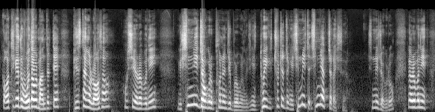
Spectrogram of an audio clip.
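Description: A man's voice: sits high, expressive, very fast. A man in his thirties teaching a TOEIC class in a classroom, joking and chatty with rambling asides. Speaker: TOEIC instructor. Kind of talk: lively classroom lecture. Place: lecture classroom.

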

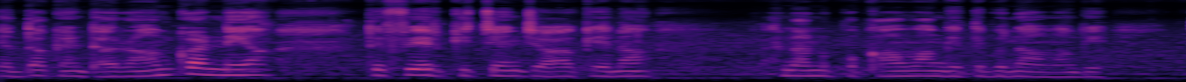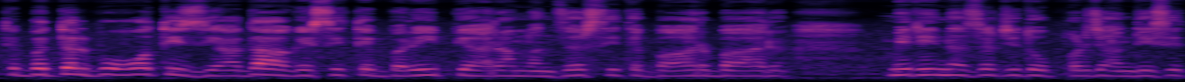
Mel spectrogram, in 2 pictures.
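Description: Home cooking vlogger: middle-aged woman, Punjabi accent, hoarse, easy chatty narration, mid pitch. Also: noisy background. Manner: chatty, homely, mixes Punjabi into Urdu. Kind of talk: casual vlog voice-over.

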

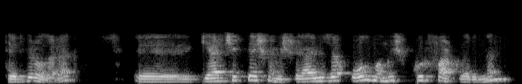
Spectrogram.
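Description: An older man gives an explanatory webinar presentation over a video call, formal and deliberate, with hesitant pauses. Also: on the high side, expressive. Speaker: tax expert presenting at a webinar. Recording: thin, phone-like webinar audio.

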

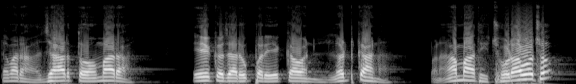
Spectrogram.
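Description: A man's voice: on the high side, lively intonation, a little slow. A man voicing a crafty, scheming male trickster who bargains slyly.

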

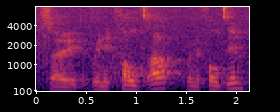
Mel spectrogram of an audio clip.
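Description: A man's voice: a little high, normal speed, darkish tone. A young South African man talks casually through product features. His voice echoes in an empty-sounding warehouse, with noticeable noise around it. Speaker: shop staff giving a product tour. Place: large warehouse indoors, camera mic. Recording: echoey warehouse, noisy, clicks.

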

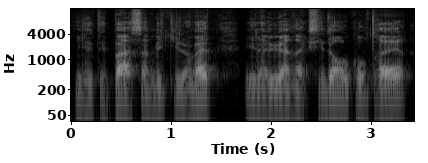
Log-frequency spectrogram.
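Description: A man's voice: medium pitch, fairly even intonation, quick pace, dark tone. A man, a writer, interviewed for a documentary, insistent and repeating his points for emphasis.

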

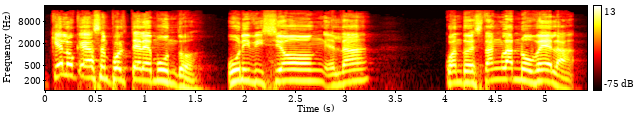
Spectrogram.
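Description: Animated man leading a Bible class. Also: sits high, normal speed. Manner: keeps checking in with listeners; drops English fillers into Spanish. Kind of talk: interactive bible lesson.

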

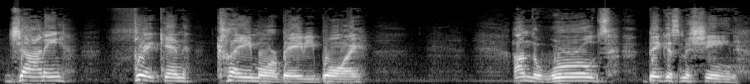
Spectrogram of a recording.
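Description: A man's voice: on the high side, fairly bright tone. A young man delivering a cocky, blustering wrestling promo full of mock-tough boasting. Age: young adult. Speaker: amateur wrestler cutting a promo. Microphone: phone at arm's length.

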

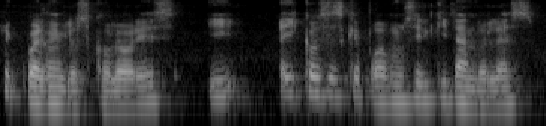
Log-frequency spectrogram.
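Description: A man's voice: medium pitch, animated, normal speed, dark tone, husky. A man teaching an online class, thinking aloud and encouraging as he reviews students' work. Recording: dull lo-fi sound.

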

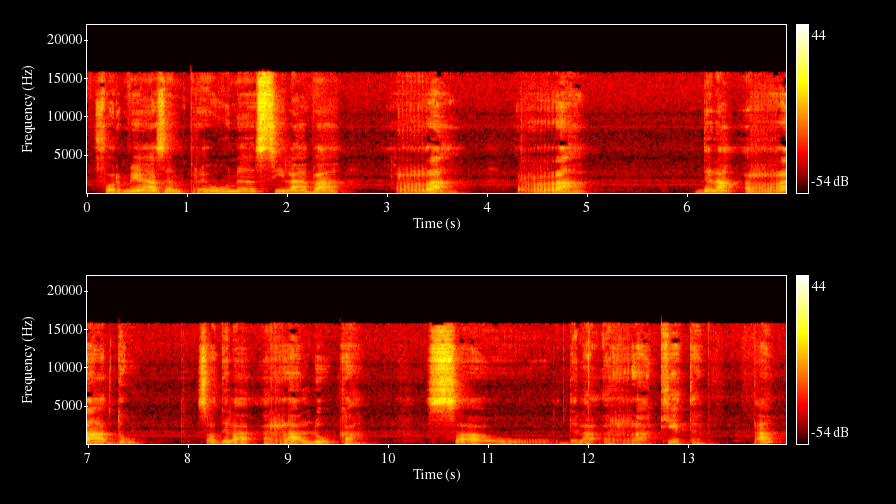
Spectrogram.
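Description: A man teaching young children a reading lesson. He sounds out syllables slowly, repeats them, and keeps checking in with the class in a patient, encouraging way. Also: medium pitch, big pitch swings, darkish tone. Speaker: primary school teacher.

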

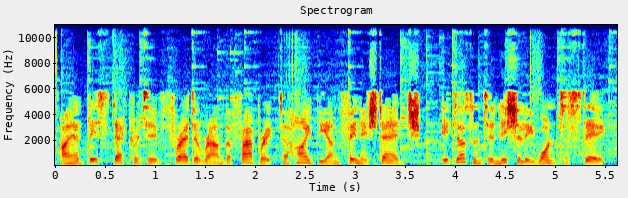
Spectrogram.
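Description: A female-sounding text-to-speech robot voice walks through craft steps one by one, even and measured. The pitch sits in an ordinary middle range. Clear music plays behind it. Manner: even, measured synthetic delivery. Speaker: doll customizer narrating her craft. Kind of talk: step-by-step craft narration. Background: background music.

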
